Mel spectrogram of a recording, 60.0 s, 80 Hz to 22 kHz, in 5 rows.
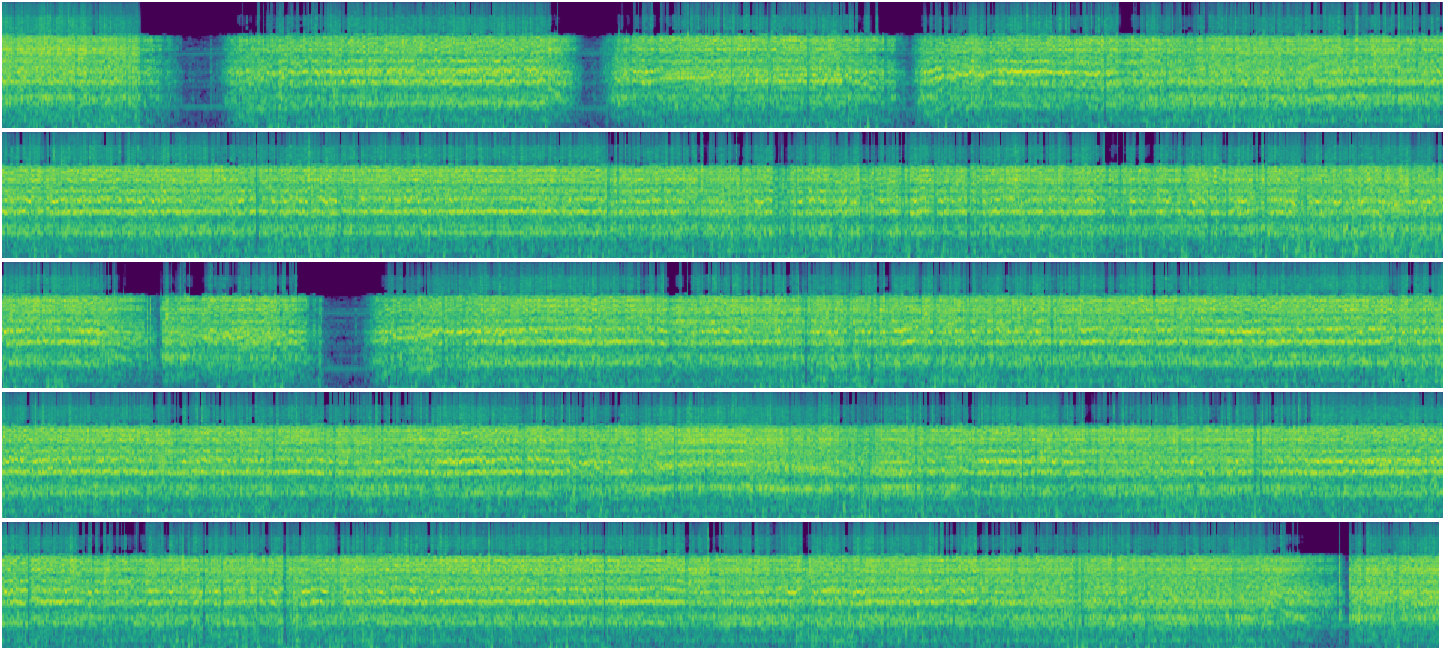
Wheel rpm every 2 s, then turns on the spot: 150, 180, 140, 150, 190, 220, 240, 230, 230, 230, 230, 240, 160, 110, 220, 230, 230, 230, 240, 230, 230, 250, 220, 220, 220, 230, 230, 230, 220, 130.
4-6 58-60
